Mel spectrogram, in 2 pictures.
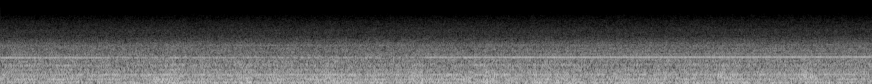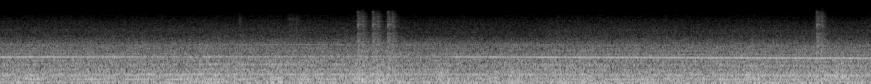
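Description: An electric train motor hums steadily.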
